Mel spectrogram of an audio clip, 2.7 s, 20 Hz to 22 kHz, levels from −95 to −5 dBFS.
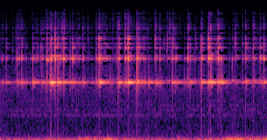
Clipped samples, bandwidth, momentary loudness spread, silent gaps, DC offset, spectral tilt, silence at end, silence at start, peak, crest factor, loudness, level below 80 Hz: under 0.1%; 16.5 kHz; 10 LU; none; under 0.1%; 2 dB/octave; 0 s; 0 s; -6 dBFS; 22 dB; -26 LUFS; -42 dBFS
